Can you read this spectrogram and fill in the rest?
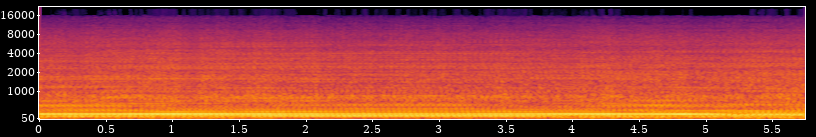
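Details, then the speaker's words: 1982 Chevy G20 van, 350 small block with a new camshaft, heads, intake, carb and headers, idling after the completed cam break-in (3000/2200 rpm cycles): a deep loping rhythm and low rumble with no ticking or knocking; a healthy idle. "All lobes have survived this ordeal. The engine's got some snap to it. Got a really healthy lope at idle."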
